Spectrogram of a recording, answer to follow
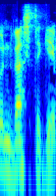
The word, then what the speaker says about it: investigate: verb how many syllables are and investigate for stress in a second investigate we need to investigate what went wrong then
